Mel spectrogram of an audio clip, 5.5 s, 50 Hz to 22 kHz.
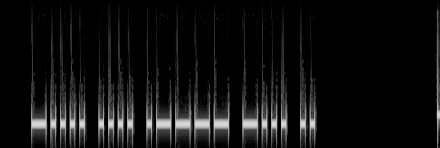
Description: Morse code, heard as a keyed tone, about 20 wpm, 700 Hz. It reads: 6H1BI
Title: Five Challenging Letter-Number Combinations 20wpm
